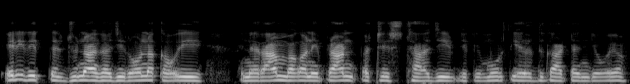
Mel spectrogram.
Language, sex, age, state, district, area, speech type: Sindhi, female, 30-45, Gujarat, Junagadh, urban, spontaneous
